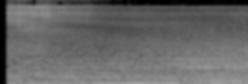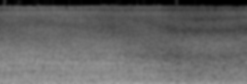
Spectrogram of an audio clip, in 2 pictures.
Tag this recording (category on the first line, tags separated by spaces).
Sound effects > Vehicles
highway road truck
